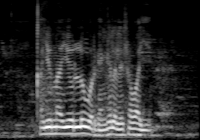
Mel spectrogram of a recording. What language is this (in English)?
Masai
